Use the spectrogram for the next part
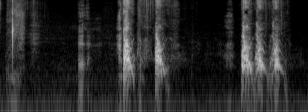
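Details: French bulldog named Loki arguing with its owner over coffee indoors, giving short hoarse barks and grumbling yelps in two bursts, a pair then a quick triple, with a faint human voice between.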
